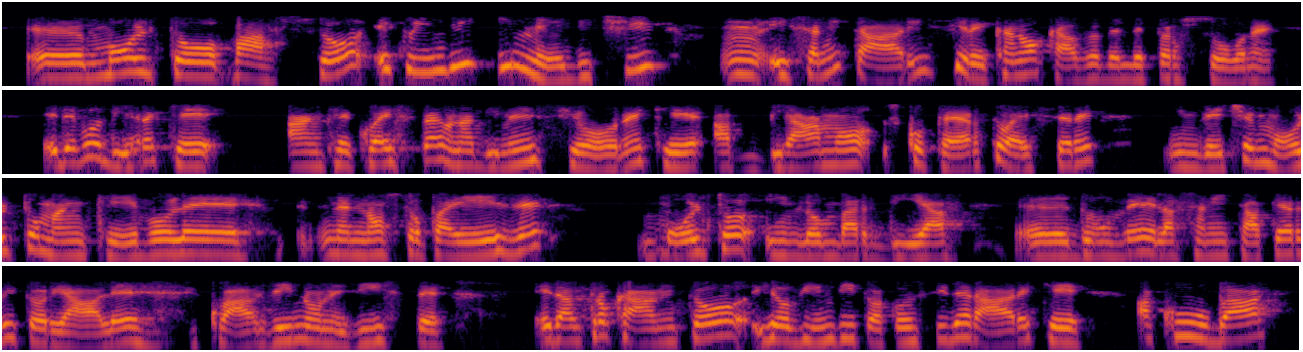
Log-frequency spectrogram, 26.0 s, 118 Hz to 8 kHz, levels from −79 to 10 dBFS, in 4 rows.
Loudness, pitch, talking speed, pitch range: -20 LUFS, 185 Hz, 130 wpm, 170-220 Hz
